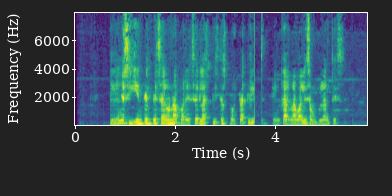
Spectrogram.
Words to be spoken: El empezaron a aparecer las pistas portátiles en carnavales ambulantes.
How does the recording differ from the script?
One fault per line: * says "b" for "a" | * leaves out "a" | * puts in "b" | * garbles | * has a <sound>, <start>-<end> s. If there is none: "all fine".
* puts in "año siguiente"
* has a dropout, 3.6-3.7 s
